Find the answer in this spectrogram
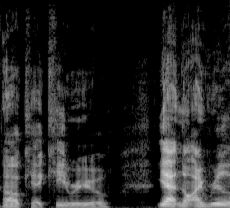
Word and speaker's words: Kiryu: Like I really do like Kiru. Damn it, did I say his name wrong? Kiryu. Kiryu a lot. So Kiru. Yeah. No, Kiryu. Kiryu. It's 3 syllables.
